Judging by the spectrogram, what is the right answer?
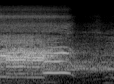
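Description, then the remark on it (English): A loud, piercing shriek from people erupts for well under a second, harsh and high-pitched, then cuts off into a quieter, fading tail. No speech accompanies it. “Let me hear you like shrieking.”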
